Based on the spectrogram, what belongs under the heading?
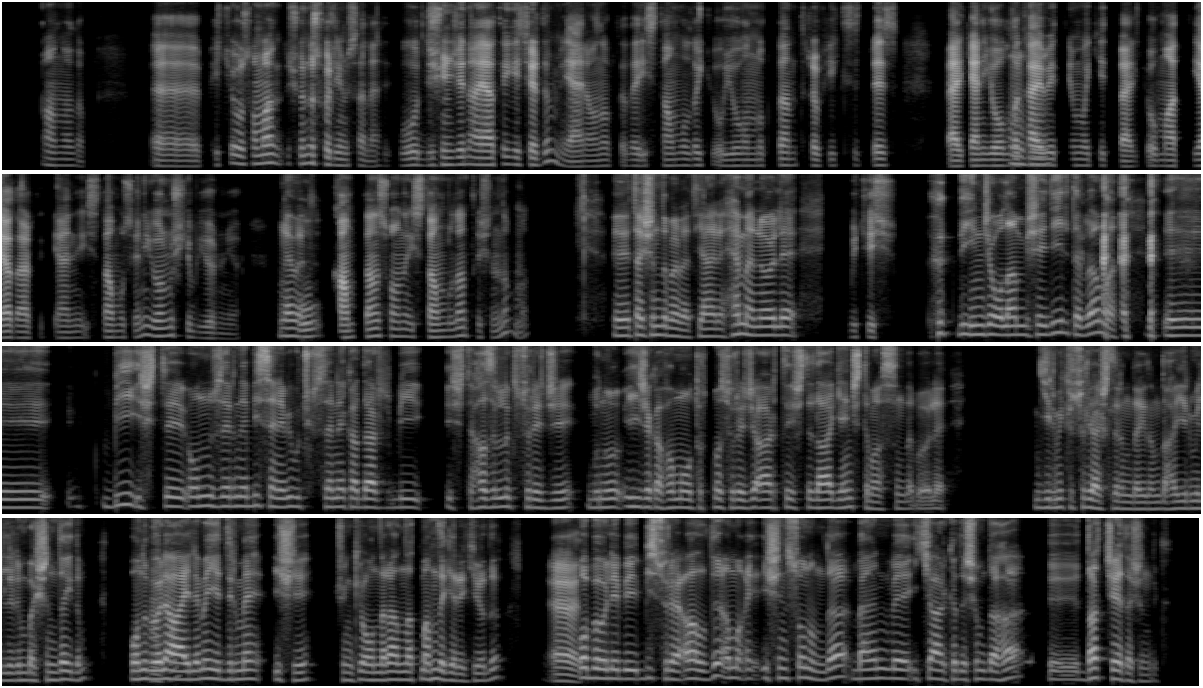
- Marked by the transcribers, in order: tapping; other background noise; chuckle; other noise
- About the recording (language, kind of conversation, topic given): Turkish, podcast, Bir seyahat, hayatınızdaki bir kararı değiştirmenize neden oldu mu?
